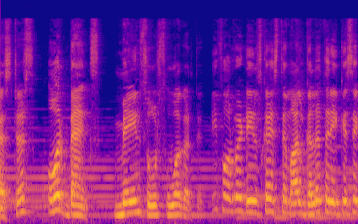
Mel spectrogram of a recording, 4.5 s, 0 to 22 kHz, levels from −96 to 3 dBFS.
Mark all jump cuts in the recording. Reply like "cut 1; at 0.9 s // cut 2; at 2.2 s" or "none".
cut 1; at 2.8 s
